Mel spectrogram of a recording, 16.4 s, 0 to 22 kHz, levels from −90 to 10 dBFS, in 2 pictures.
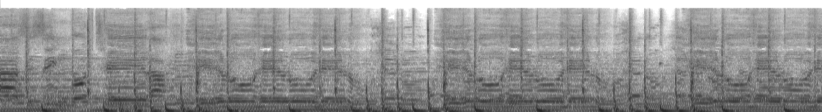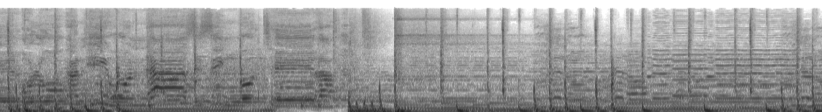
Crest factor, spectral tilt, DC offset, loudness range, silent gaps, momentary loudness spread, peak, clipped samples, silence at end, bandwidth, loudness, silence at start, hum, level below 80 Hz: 14 dB; -5 dB/octave; under 0.1%; 3 LU; none; 4 LU; 0 dBFS; under 0.1%; 0 s; 16.5 kHz; -16 LUFS; 0 s; none; -18 dBFS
